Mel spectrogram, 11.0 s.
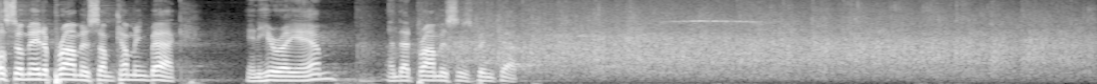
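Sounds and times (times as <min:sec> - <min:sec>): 
speech: 0:00.0 - 0:05.4
applause: 0:04.2 - 0:10.9.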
